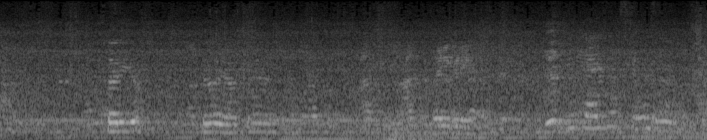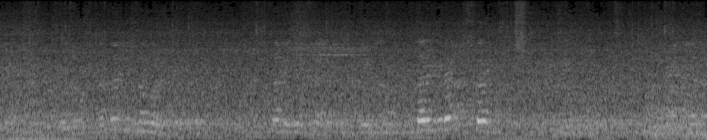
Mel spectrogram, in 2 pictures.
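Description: A middle-aged man speaks close to a microphone.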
